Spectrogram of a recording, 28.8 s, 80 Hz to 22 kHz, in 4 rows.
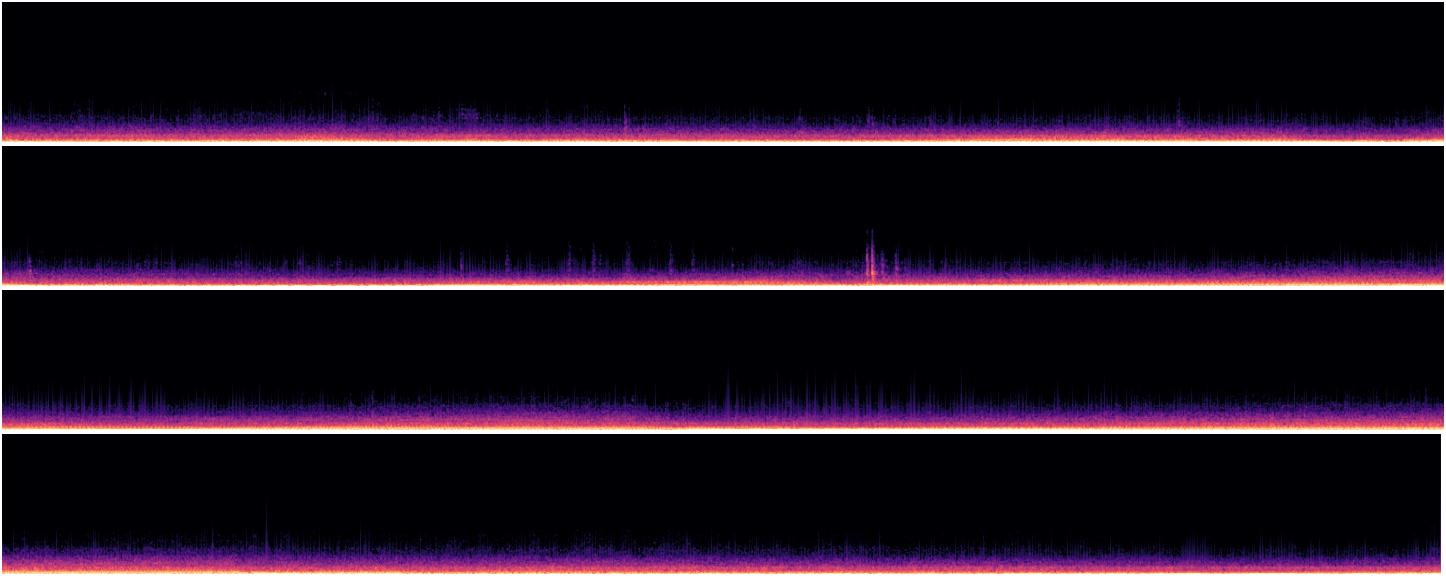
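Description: Volkswagen Golf GTI TCR's turbocharged 2.0-litre four-cylinder heard from inside the cabin at speed over tyre and road noise. It eases off a few seconds in, then accelerates hard, the engine note climbing through the gears and dropping at upshifts about two-thirds of the way through and again a few seconds later.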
